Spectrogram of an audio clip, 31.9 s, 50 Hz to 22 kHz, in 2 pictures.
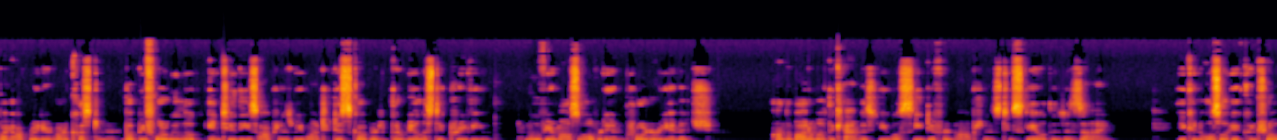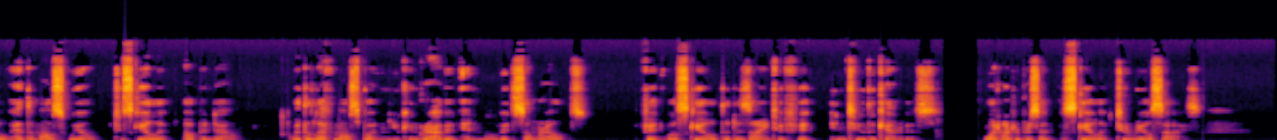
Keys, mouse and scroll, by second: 5.5-6.4 scroll down 2, 18.2-18.9 ctrl+scroll down 2, 18.9-19.6 ctrl+scroll down 4, 19.9-20.2 ctrl+scroll up 2, 22.1-22.8 ctrl+scroll down 4, 23.3 ctrl+click, 24.9-26.1 drag, 27.4 click, 30.1 click.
